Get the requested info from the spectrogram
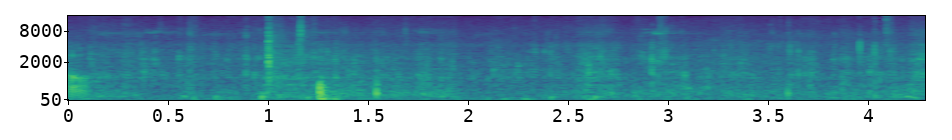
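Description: Pigs eating grain from a wooden feeder: scattered short chomps and knocks, the loudest a little over a second in.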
